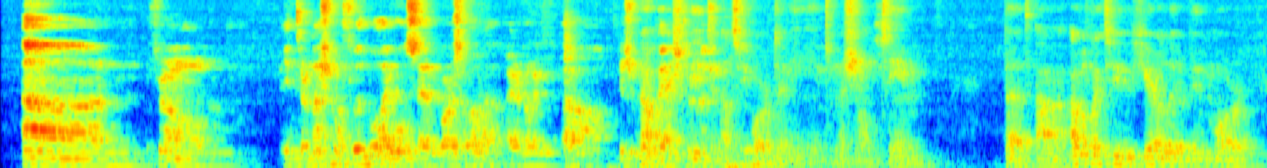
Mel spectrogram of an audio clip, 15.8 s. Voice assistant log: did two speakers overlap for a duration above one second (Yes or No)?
Yes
